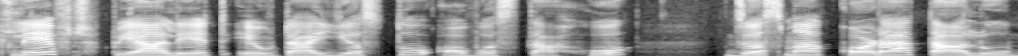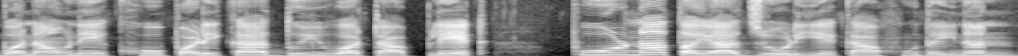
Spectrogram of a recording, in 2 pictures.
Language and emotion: Nepali, neutral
